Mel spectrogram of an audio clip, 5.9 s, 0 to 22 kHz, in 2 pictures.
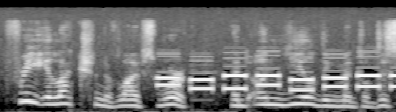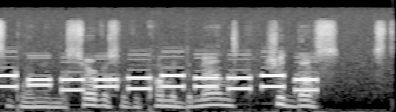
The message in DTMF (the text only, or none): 046#1899*17598591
